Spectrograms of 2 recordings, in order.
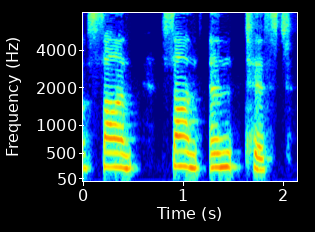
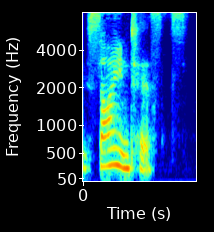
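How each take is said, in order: First: "scientist" slowly as "san-en-tist", losing the diphthong; drawn-out wrong "scientist" with a flattened first vowel; mispronunciation demo. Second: "scientists" slowly, starting with "sigh"; correct diphthong. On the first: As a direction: say "sun" for the start of "scientist", as a mistake. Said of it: "不要读成sun". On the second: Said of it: "不对，scientists". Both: Shown as a demonstration.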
